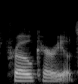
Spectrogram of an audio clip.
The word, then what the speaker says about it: prokaryotes: Remember that in the video they said pro rhymes with no, which means prokaryotes have no nucleus. Eu rhymes with do, so eukaryotes do have a nucleus.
